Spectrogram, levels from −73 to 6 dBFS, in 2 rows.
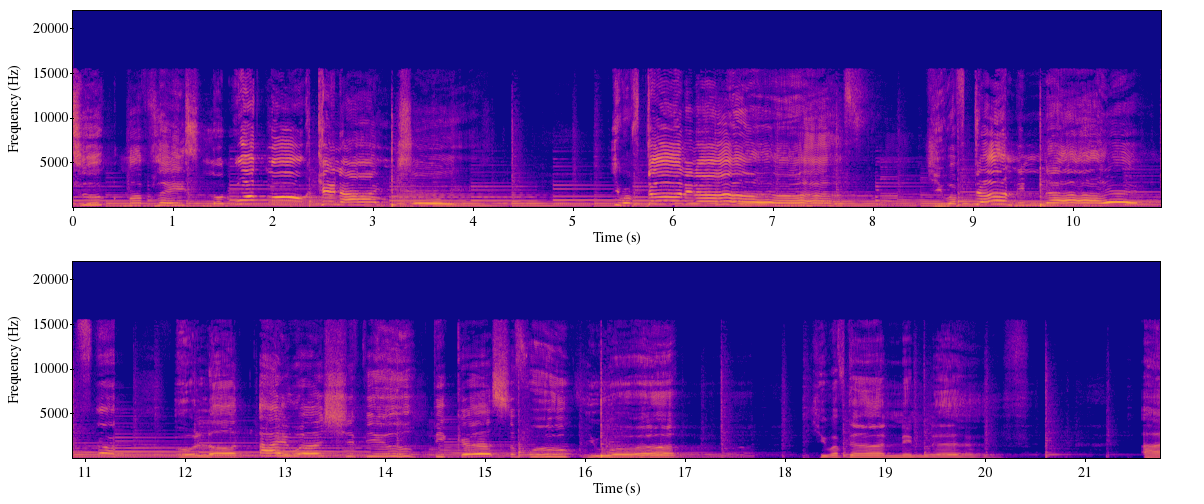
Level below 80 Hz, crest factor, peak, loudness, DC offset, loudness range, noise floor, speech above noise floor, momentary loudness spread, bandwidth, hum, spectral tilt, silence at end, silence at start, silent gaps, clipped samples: -62 dBFS; 18 dB; -2 dBFS; -19 LUFS; 0.2%; 10 LU; -50 dBFS; 30 dB; 13 LU; 16 kHz; none; -2.5 dB/octave; 0 s; 0 s; none; under 0.1%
